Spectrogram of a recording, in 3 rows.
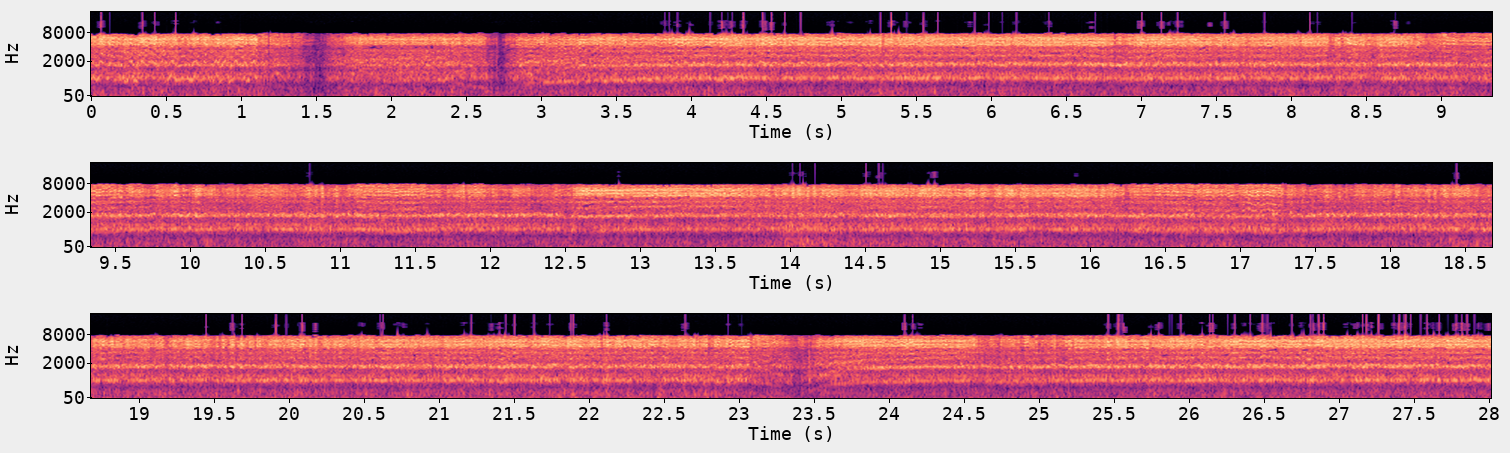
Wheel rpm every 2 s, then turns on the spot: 150, 160, 230, 230, 230, 230, 230, 230, 220, 230, 230, 160, 220, 230.
none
